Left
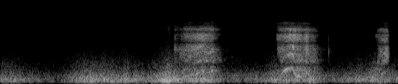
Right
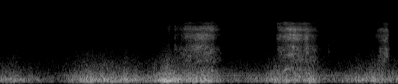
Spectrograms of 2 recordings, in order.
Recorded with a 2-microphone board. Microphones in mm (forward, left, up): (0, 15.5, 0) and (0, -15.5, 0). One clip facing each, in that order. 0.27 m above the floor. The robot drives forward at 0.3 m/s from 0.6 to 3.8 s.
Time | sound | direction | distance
1.7 | a zipper | 50° left (ahead or behind) | ?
